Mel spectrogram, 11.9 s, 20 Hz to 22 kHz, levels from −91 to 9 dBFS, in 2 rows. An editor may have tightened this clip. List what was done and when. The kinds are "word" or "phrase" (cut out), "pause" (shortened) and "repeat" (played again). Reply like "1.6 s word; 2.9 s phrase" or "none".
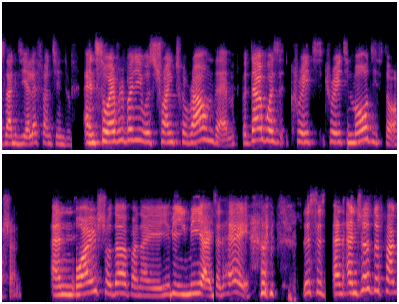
1.0 s word; 2.7 s word; 3.5 s pause; 5.2 s word; 7.0 s phrase; 8.4 s phrase; 9.1 s word; 10.8 s word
